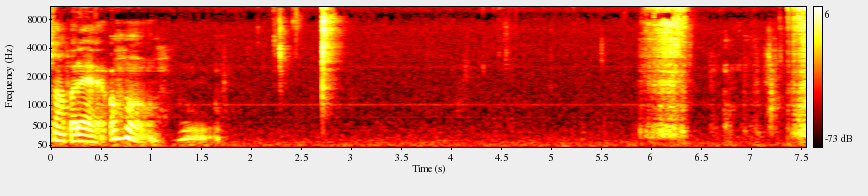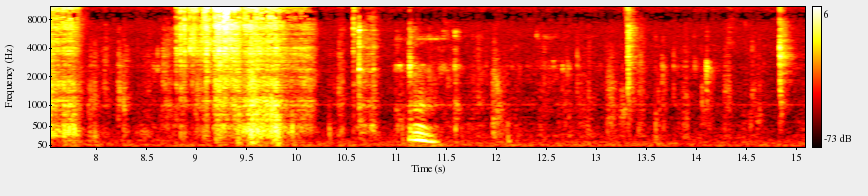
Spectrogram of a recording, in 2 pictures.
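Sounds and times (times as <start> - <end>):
food crunching and rustling: 6.4 - 15.0.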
